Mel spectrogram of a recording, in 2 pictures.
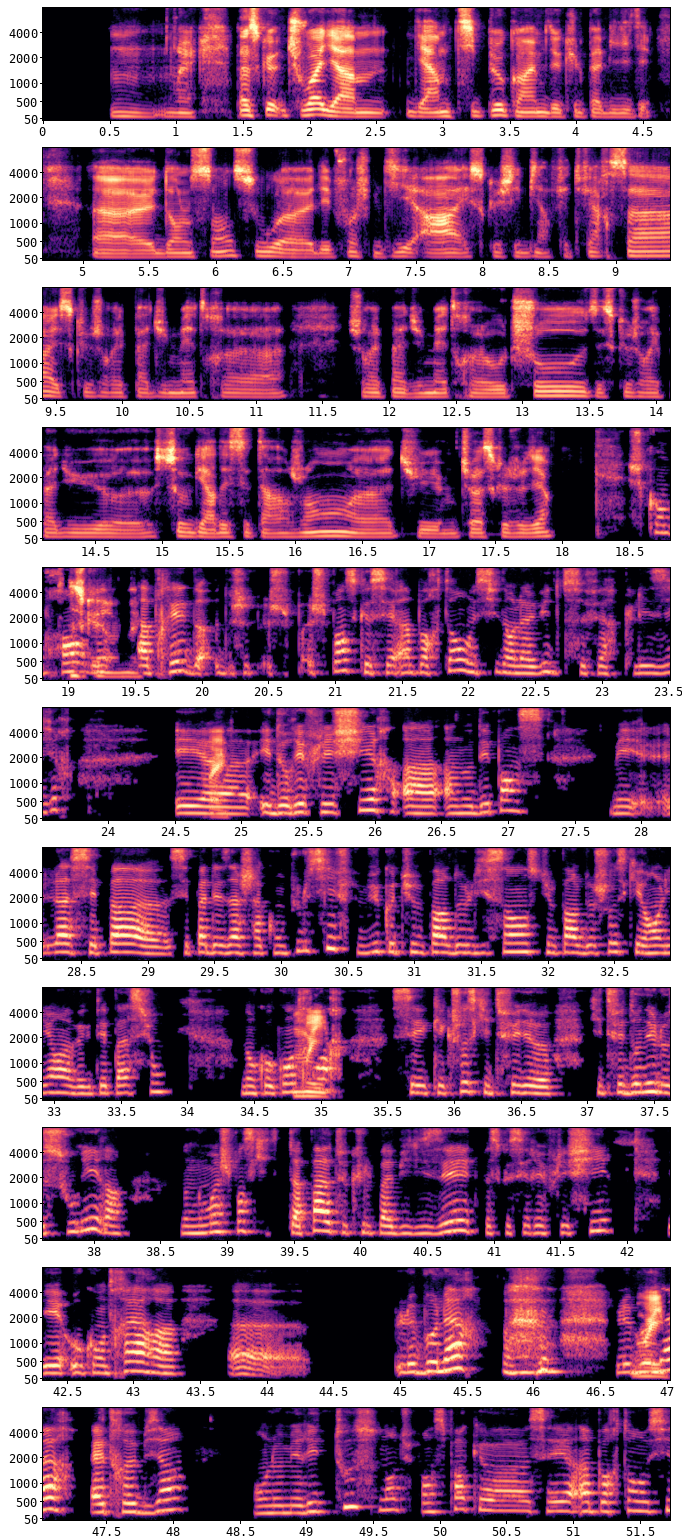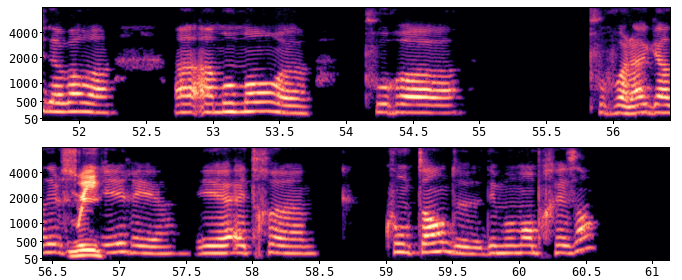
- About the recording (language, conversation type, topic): French, advice, Comment gères-tu la culpabilité de dépenser pour toi après une période financière difficile ?
- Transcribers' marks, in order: joyful: "le bonheur, le bonheur, être bien"; chuckle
